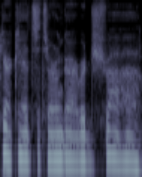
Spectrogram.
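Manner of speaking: high, soft mock half-yell. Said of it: "started yelling".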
